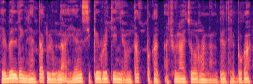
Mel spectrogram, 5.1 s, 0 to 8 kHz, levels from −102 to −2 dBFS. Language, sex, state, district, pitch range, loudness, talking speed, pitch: Mizo, male, Mizoram, Aizawl, 90-105 Hz, -16 LUFS, 260 wpm, 95 Hz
